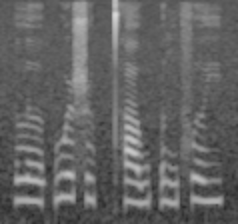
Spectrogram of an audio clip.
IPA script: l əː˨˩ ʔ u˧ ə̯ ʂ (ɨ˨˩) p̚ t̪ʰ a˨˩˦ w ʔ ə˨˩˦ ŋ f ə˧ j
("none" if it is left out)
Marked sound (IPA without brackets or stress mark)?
ɨ˨˩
